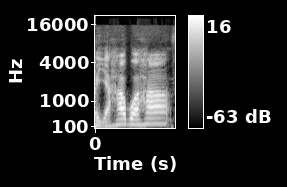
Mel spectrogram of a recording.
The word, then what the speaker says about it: Yahawah: So, the pronunciation of Yahawah comes from the old head wide head.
